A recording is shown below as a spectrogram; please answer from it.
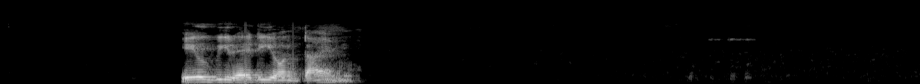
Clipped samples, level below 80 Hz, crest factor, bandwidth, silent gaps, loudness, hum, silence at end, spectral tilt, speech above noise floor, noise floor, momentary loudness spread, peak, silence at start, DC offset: under 0.1%; -60 dBFS; 20 dB; 7.2 kHz; none; -16 LUFS; none; 5.7 s; -6 dB/octave; 62 dB; -77 dBFS; 10 LU; -2 dBFS; 1.8 s; under 0.1%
